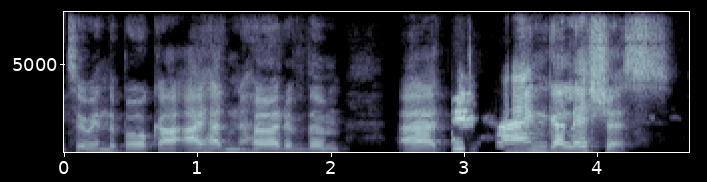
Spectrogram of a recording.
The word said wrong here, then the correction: Chongalicious: Chongalicious. The Chonga girls. – I'm going to pronounce it right. Chongalicious, not yeah. Changa, we spelt it wrong, with an O, Chongalicious.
